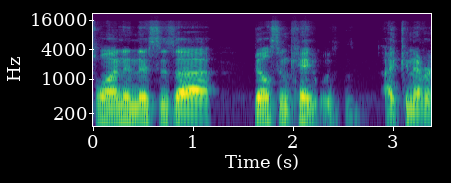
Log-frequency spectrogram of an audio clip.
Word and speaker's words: Sienkiewicz: They're it's a twofer on this one, and this is Bill Sienkiewicz.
